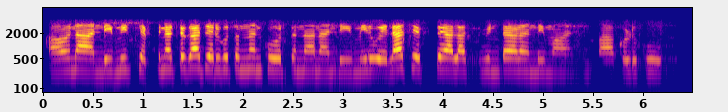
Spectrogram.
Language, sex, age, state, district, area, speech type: Telugu, female, 18-30, Telangana, Hyderabad, urban, conversation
